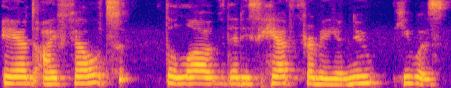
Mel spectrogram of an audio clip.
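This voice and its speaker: With an American accent, a woman talks at a medium pitch. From Buffalo, New York. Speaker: retired navy officer and animal communicator. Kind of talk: interview conversation.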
